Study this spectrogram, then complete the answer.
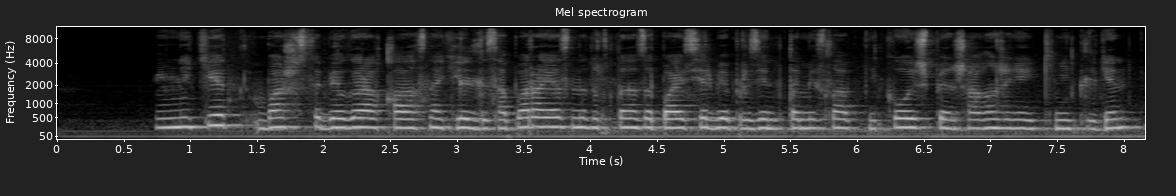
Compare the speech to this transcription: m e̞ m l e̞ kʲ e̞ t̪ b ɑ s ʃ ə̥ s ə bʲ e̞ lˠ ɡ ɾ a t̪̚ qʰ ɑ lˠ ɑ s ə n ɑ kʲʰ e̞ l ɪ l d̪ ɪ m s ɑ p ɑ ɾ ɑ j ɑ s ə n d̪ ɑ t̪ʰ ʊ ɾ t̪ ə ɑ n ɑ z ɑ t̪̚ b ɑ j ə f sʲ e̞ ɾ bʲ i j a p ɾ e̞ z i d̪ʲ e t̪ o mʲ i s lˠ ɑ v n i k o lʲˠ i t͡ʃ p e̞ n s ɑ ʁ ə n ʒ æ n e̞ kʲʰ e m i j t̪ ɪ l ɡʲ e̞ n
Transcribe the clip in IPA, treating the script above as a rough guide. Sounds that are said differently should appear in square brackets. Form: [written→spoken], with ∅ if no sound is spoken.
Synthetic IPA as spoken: m e̞ m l e̞ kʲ e̞ t̪ b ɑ s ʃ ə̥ s ə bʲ e̞ lˠ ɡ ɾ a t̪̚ qʰ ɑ lˠ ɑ s ə n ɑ kʲʰ e̞ l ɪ l d̪ ɪ [m→∅] s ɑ p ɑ ɾ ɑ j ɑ s ə n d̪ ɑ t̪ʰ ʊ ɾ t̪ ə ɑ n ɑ z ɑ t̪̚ b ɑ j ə f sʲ e̞ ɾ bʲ i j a p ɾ e̞ z i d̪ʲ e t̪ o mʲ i s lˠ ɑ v n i k o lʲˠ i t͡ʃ p e̞ n [s→ʃ] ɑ ʁ ə n ʒ æ n e̞ kʲʰ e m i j t̪ ɪ l ɡʲ e̞ n

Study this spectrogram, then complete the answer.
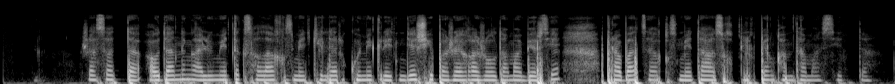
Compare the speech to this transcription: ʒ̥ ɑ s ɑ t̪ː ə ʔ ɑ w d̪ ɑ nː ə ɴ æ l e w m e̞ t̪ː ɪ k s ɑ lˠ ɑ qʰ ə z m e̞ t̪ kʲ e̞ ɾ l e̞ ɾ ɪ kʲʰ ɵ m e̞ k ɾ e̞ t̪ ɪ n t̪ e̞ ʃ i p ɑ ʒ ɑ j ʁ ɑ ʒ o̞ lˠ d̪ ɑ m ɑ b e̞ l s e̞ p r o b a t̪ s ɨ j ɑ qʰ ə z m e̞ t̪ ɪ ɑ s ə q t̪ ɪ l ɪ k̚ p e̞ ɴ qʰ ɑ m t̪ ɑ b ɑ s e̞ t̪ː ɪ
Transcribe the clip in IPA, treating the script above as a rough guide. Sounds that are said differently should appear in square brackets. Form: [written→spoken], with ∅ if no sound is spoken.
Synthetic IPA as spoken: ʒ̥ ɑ s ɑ t̪ː ə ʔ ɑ w d̪ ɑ nː ə ɴ æ l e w m e̞ t̪ː ɪ k s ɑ lˠ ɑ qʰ ə z m e̞ t̪ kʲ e̞ ɾ l e̞ ɾ ɪ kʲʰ ɵ m e̞ k ɾ e̞ t̪ ɪ n [t̪→d̪] e̞ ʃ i p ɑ ʒ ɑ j ʁ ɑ ʒ o̞ lˠ d̪ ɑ m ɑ b e̞ [l→ɾ] s e̞ p r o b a t̪ s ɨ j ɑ qʰ ə z m e̞ t̪ ɪ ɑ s ə q t̪ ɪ l ɪ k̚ p e̞ ɴ qʰ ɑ m t̪ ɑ [b→m] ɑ s e̞ t̪ː ɪ

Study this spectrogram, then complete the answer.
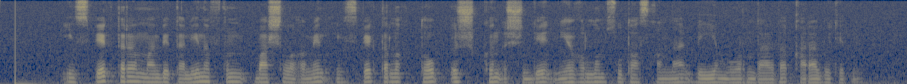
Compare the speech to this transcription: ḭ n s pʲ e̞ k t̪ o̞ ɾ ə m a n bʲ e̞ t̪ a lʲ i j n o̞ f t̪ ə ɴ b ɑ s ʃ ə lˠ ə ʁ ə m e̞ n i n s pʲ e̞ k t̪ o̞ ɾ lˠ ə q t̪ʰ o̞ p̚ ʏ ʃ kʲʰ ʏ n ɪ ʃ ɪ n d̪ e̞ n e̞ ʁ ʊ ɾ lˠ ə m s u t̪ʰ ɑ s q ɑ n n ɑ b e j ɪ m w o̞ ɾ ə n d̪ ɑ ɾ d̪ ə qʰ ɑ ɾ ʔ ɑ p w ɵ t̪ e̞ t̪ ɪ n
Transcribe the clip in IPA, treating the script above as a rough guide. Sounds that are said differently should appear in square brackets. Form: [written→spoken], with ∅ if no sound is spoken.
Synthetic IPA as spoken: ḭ n s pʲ e̞ k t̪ o̞ ɾ ə m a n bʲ e̞ t̪ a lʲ i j n o̞ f t̪ ə ɴ b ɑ s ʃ ə lˠ ə ʁ ə m e̞ n i n s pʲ e̞ k t̪ o̞ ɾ lˠ ə q t̪ʰ o̞ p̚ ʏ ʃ kʲʰ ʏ n ɪ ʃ ɪ n d̪ e̞ n e̞ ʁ ʊ ɾ lˠ ə m s u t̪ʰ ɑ s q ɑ n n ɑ b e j ɪ m w o̞ ɾ ə n d̪ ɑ ɾ d̪ ə qʰ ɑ ɾ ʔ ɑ p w ɵ t̪ e̞ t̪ ɪ n

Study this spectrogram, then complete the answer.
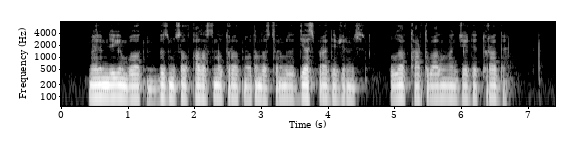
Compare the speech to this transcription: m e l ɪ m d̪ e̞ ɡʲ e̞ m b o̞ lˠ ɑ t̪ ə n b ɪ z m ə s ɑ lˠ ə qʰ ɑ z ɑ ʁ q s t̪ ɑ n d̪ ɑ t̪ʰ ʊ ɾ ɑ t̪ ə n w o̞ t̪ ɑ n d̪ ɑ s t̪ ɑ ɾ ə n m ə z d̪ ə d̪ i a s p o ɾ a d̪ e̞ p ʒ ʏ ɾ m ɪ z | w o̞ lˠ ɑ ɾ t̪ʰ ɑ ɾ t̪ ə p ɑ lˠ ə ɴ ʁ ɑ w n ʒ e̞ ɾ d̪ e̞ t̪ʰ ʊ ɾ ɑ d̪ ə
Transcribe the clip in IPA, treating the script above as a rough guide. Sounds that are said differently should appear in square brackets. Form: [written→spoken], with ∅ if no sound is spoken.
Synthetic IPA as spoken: m [e→æ] l ɪ m d̪ e̞ ɡʲ e̞ [m→n] b o̞ lˠ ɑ t̪ ə n b ɪ z m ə s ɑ lˠ ə qʰ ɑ z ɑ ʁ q s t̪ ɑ n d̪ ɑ t̪ʰ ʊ ɾ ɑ t̪ ə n w o̞ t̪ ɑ n d̪ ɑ s t̪ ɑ ɾ ə [n→∅] m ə z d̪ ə d̪ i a s p o ɾ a d̪ e̞ p ʒ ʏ ɾ m ɪ z | w o̞ lˠ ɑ ɾ t̪ʰ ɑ ɾ t̪ ə p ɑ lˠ ə ɴ ʁ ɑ [w→∅] n ʒ e̞ ɾ d̪ e̞ t̪ʰ ʊ ɾ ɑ d̪ ə

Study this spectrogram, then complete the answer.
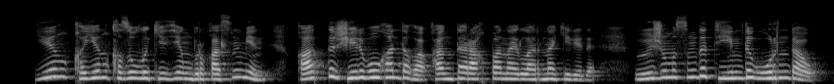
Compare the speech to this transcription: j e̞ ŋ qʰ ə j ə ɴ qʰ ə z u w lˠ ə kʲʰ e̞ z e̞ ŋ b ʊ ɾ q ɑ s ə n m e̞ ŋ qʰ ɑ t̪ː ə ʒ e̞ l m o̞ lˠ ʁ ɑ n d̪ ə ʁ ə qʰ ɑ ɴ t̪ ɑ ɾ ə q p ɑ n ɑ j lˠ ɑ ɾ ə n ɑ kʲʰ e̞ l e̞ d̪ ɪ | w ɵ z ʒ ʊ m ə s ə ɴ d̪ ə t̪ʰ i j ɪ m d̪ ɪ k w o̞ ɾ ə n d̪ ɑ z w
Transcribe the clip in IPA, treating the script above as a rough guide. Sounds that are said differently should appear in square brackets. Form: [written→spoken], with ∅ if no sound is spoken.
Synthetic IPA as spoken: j e̞ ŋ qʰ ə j ə ɴ qʰ ə z u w lˠ ə kʲʰ e̞ z e̞ ŋ b ʊ ɾ q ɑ s ə n m e̞ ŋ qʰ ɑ t̪ː ə ʒ e̞ l [m→b] o̞ lˠ ʁ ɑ n d̪ ə ʁ ə qʰ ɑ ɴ t̪ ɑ ɾ [ə→ɑ] q p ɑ n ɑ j lˠ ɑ ɾ ə n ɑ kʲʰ e̞ l e̞ d̪ ɪ | w ɵ z ʒ ʊ m ə s ə ɴ d̪ ə t̪ʰ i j ɪ m d̪ ɪ k w o̞ ɾ ə n d̪ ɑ [z→∅] w

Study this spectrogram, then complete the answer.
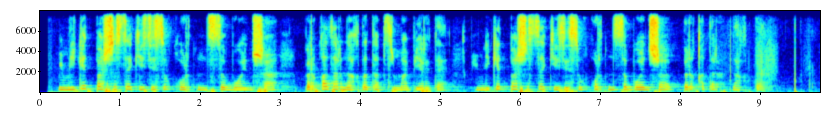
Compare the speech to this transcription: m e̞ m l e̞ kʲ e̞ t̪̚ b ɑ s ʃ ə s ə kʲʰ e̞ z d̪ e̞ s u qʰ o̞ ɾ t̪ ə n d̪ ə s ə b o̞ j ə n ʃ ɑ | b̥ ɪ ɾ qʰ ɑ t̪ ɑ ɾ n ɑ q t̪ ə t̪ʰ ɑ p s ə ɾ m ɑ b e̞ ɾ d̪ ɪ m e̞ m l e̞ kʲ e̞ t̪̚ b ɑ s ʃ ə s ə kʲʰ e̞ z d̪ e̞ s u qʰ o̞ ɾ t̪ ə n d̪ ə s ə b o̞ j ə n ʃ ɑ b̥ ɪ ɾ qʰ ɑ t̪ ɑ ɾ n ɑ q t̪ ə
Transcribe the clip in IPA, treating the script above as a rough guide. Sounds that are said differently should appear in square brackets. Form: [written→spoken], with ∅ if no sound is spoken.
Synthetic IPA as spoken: m e̞ m l e̞ kʲ e̞ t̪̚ b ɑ s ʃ ə s ə kʲʰ e̞ z d̪ e̞ s u qʰ o̞ ɾ t̪ ə n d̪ ə s ə b o̞ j ə n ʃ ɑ | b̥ ɪ ɾ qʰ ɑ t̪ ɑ ɾ n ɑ q t̪ ə t̪ʰ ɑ p s ə ɾ m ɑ b e̞ ɾ d̪ ɪ m e̞ m l e̞ kʲ e̞ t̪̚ b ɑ s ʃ ə s ə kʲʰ e̞ z d̪ e̞ s u qʰ o̞ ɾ t̪ ə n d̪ ə s ə b o̞ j ə n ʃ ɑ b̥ ɪ ɾ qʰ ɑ t̪ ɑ ɾ n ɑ q t̪ ə

